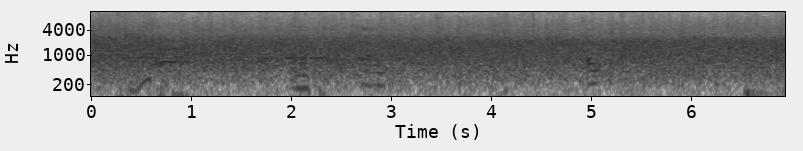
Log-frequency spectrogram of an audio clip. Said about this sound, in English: Who are those Iowans clapping?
